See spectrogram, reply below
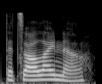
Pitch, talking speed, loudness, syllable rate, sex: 200 Hz, 235 wpm, -14 LUFS, 5.1 syllables/s, female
